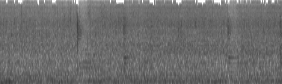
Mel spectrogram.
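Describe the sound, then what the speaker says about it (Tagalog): Sliced squid sautéing in a pan for Filipino squid adobo, a steady close sizzle with a few sharp clicks of stirring, no talking. "igisa na natin itong kuwan mga idol, pusit na na-slice"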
